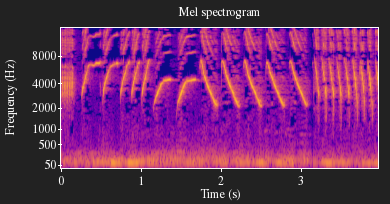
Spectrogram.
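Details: Canary song used to stimulate canaries to sing: loud, clear whistled notes sweeping downward, repeated about three to four per second, ending in a rapid high trill.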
